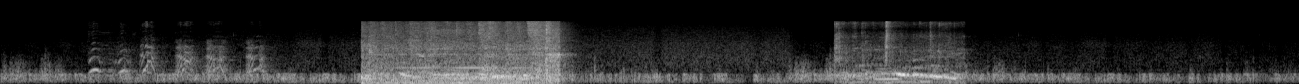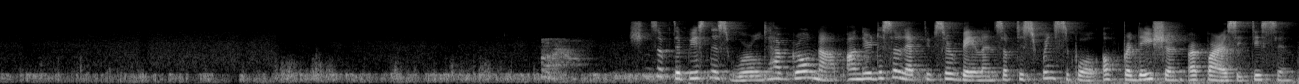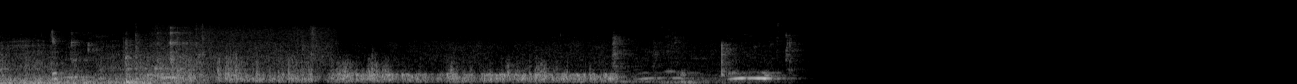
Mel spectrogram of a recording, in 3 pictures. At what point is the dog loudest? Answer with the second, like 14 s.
1 s.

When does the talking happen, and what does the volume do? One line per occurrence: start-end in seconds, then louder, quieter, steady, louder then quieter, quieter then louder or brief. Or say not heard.
19.3-26.6 steady.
